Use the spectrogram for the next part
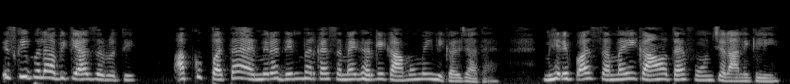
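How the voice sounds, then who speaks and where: A woman's voice: fairly high pitch, moderate pace, dry recording, dull audio, lightly acted. A woman voicing a young wife who is absorbed in her phone and politely brushes others off. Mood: protesting.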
